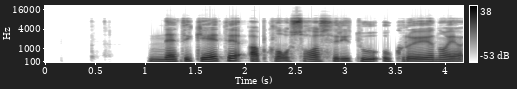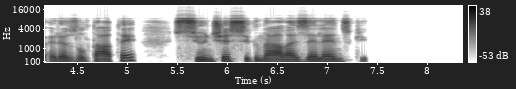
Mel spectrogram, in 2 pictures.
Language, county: Lithuanian, Marijampolė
